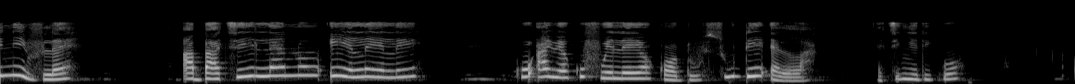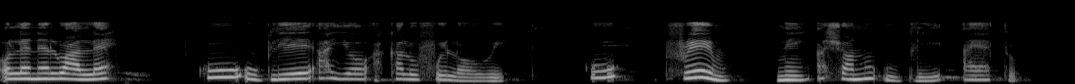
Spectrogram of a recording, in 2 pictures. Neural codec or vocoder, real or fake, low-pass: none; real; 7.2 kHz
